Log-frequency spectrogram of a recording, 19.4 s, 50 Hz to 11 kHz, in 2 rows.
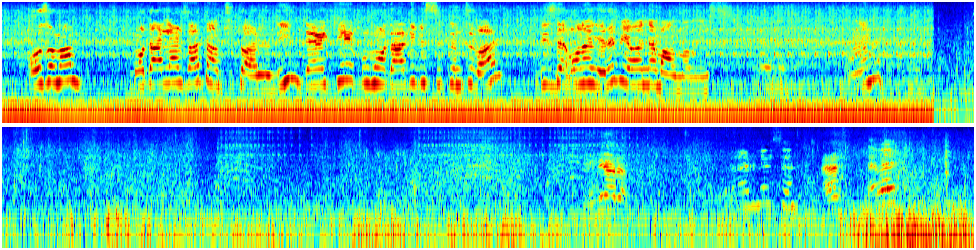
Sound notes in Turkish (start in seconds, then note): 11.7 Vinç sesi; 19.2 Rüzgar sesi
